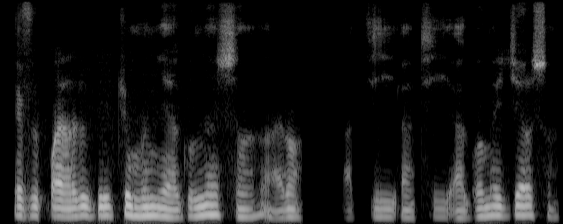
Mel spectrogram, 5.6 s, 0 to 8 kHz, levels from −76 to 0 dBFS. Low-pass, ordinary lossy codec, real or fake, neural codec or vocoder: none; none; fake; codec, 16 kHz, 0.8 kbps, ZipCodec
